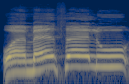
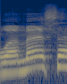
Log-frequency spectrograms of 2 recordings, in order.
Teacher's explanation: huruf tha dan huruf zal ni sebutan dia hujung lidah kena keluar sedikit · Shown in: first take · Term: hujung lidah keluar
